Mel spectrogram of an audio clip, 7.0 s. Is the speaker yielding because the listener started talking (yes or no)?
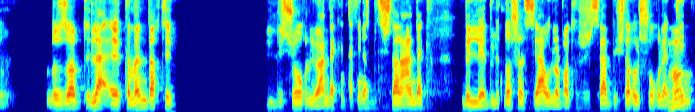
yes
